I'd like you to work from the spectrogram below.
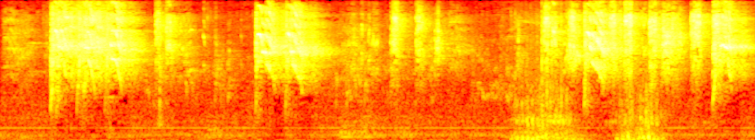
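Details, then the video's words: Budgies chirping: bursts of high, scratchy chatter and warbling squawks with short twittering notes in between. A few soft low knocks are heard in the background. "Budgies Sounds| Budgies Chirping sound"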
